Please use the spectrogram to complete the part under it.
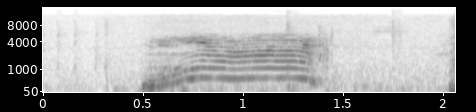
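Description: A cat gives a single long meow that rises at the start, holds a steady pitch, then drops away. It is loud and clear over a faint background, with no talk.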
